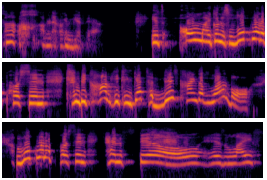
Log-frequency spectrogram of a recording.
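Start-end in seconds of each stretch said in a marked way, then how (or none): 0.2-1.4 defeated, breathy whisper; a whispered groan of hopelessness; despairing whisper. Pretend. Mocking the discouraged reading. 2.6-11.8 lightly acted awe, slowing at the end; inspired awe. Contrasting inspired reading.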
